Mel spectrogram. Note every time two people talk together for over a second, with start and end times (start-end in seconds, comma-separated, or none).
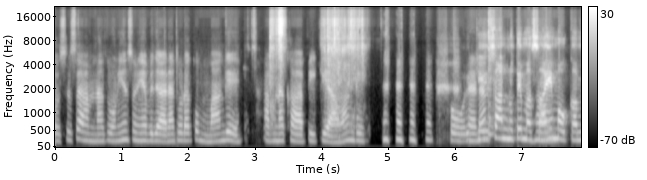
none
